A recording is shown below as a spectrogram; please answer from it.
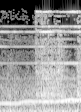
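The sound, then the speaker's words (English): A telephone ringing with a steady, continuous electronic ring that grows a little brighter partway through, with no other sounds. “Answer that bloody phone!”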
